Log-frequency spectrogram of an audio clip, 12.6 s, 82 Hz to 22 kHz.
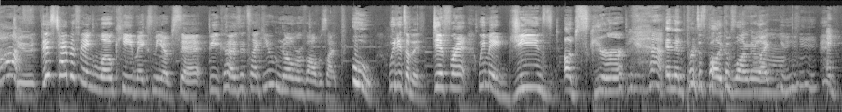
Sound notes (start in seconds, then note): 9.8 laughs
